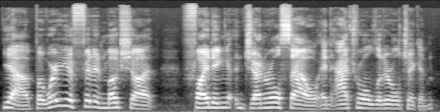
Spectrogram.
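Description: A young man chatting casually about video games with friends. He gets excited, laughs often and swears. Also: fairly high pitch. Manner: excitable, laughing, swearing, quick quoted bits. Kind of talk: casual gaming chat.

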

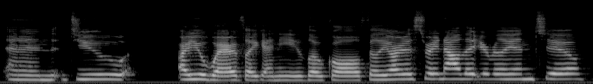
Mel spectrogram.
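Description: A woman in her thirties interviewing a musician in casual chat, relaxed and friendly with many fillers. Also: on the high side, moderate pace, clear, resonant tone. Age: 30s.

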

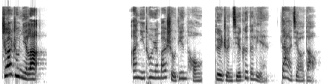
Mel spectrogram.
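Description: A young woman narrating a bedtime story for children in a gentle, expressive way. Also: a little high, moderate pace, breathy edge.

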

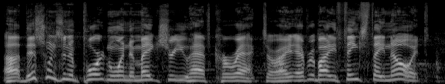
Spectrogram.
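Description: A man's voice: sits high, fast, vocal fry, bright, forceful tone. A middle-aged male pastor preaching a sermon in a church, playful and joking with his congregation. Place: church sanctuary. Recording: long hall reverb.

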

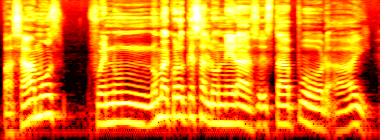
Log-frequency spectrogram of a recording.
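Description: On the high side and expressive, his darkish voice moves at a moderate pace. The young musician, who has a Mexican Spanish accent, talks informally in an interview, relating his story with slang and frequent restarts.

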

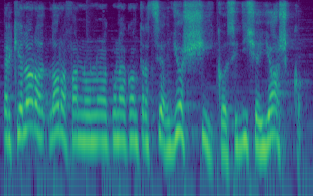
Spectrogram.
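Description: Male co-host, husky and fairly high, teasing nitpicker, lo-fi sound. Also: fairly quick, soft background music. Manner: teasing, insistent, nitpicks pronunciation. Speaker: co-host of a video game show. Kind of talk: casual banter.

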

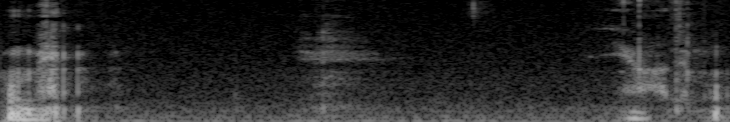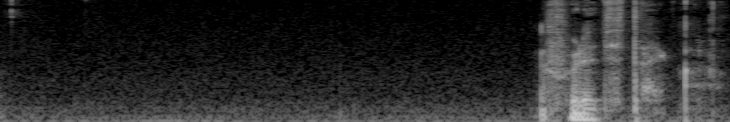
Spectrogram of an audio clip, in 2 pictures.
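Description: A man with a Kansai accent playing a teasing, affectionate boyfriend at bedtime, in intimate whispered role-play pillow talk with a soft, breathy voice. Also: on the low side, heavily acted. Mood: sleepy, affectionate. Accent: Kansai Japanese. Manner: playful, coaxing, mock-hurt.

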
